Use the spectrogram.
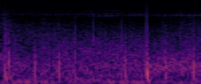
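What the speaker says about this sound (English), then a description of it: "He fired a smoke round at me!" A smoke round fired in a military video game, heard as a sharp pop among faint crackling bursts in a quick scatter over a steady noisy backdrop.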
